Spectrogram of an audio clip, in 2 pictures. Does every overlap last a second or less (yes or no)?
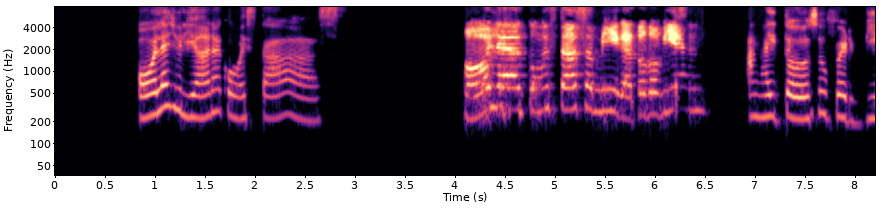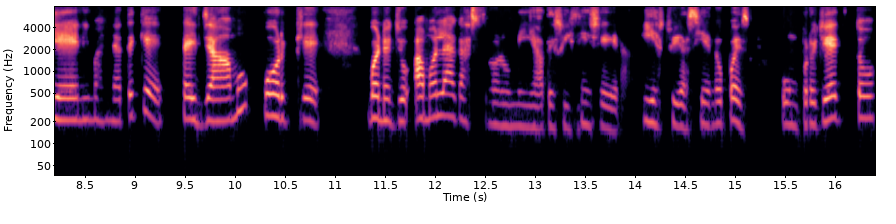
yes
